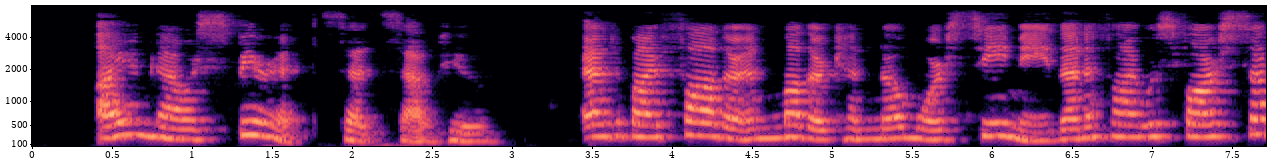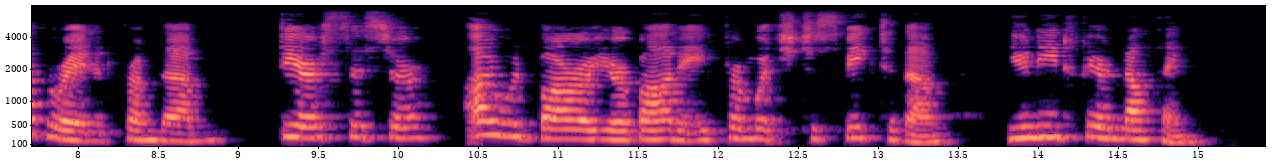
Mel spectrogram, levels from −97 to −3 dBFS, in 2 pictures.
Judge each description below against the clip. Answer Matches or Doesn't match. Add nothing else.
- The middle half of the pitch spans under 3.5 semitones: Doesn't match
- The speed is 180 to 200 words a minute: Doesn't match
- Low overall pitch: Doesn't match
